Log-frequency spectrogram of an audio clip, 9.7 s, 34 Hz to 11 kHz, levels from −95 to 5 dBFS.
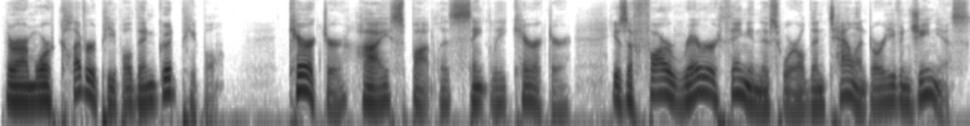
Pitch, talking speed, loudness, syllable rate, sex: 110 Hz, 150 wpm, -19 LUFS, 4.9 syllables/s, male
